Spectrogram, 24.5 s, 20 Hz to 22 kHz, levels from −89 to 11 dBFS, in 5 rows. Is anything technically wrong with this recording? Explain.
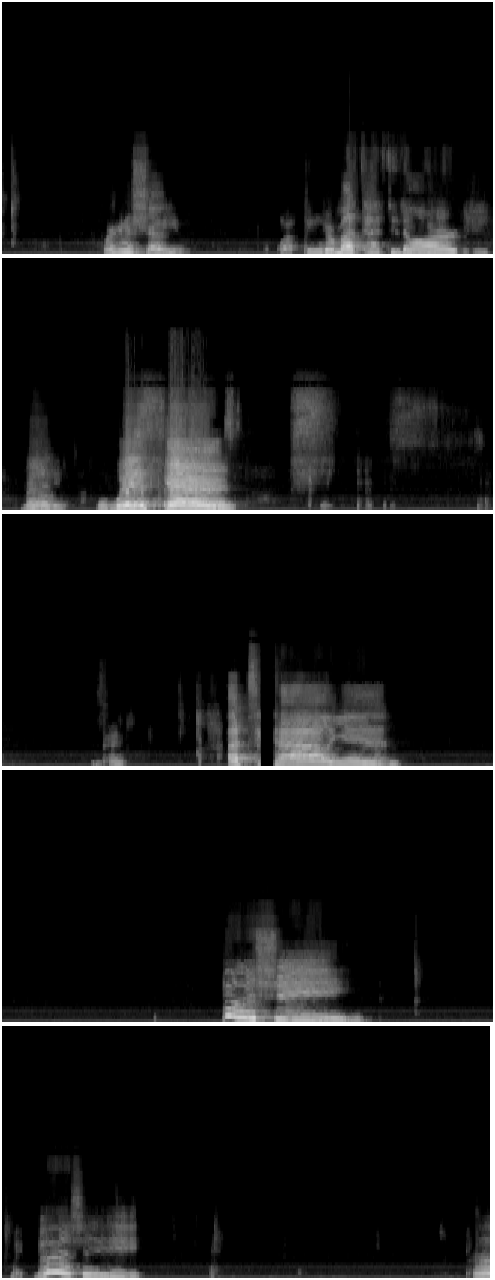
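Yes. There is a playback stall from 12.39 s to 12.54 s. The sound cuts to silence in mid-flow for about 147 ms and then resumes. The likely cause is the player running out of buffered data, or its playback thread being blocked, so no samples reached the output until it recovered. The result is a short, abrupt hole in the audio that reads as a hiccup rather than a natural pause.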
